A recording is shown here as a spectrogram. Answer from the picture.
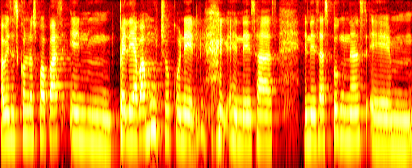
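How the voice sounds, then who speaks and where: A woman speaks with fairly even intonation. Her pitch is medium. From Colombia, Nariño department near Pasto. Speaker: seed network founder and coordinator. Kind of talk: interview. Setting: in person in Nariño, Colombia.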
